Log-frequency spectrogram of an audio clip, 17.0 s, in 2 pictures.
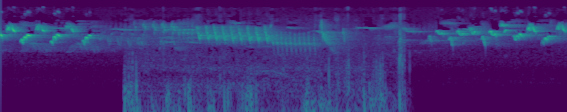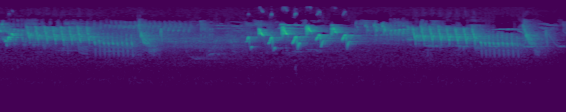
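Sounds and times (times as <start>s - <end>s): low rumble: 1.9s - 6.1s
songbirds chirping: 1.9s - 6.2s.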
